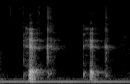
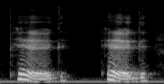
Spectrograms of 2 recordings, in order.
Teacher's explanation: in a sound that ends with a voiceless sound like a k a k sound we hold the vowel for a short time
